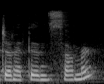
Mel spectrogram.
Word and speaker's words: Jonathan Sommer: Bon, ben merci beaucoup, Jonathan Sommer. Est-ce que je l'ai bien prononcé?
